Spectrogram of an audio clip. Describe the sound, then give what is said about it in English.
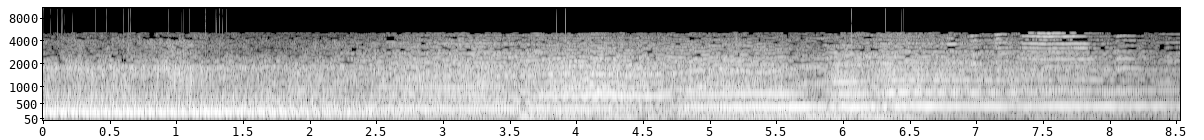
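A police motorboat engine drones steadily at speed, loud, its low throbbing hum holding for several seconds with a rough, churning texture and no voices. “a schooner with auxiliary power is matched against a police boat.”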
